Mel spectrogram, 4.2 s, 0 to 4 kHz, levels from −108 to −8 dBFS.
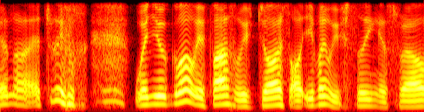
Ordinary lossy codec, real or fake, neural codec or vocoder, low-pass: none; real; none; 3.6 kHz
